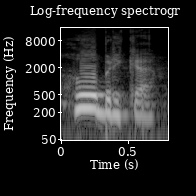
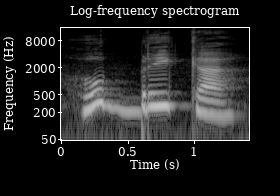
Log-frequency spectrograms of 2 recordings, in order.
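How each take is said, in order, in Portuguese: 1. A sílaba tônica é a primeira. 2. A sílaba tônica é a segunda. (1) "e não rúbrica" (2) "O correto é rubrica"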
